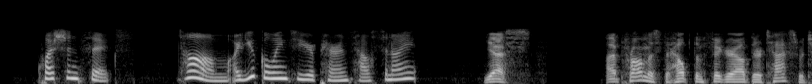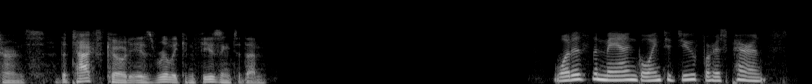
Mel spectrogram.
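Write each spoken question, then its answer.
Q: What is the man going to do for his parents?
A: Help them with their tax returns.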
